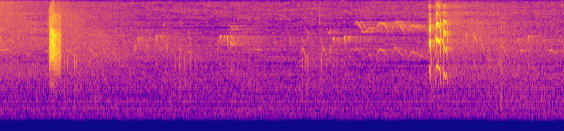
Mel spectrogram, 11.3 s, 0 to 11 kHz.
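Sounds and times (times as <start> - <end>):
Western kingbird calls in Arizona: 1.0 - 1.3, 8.6 - 9.0.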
